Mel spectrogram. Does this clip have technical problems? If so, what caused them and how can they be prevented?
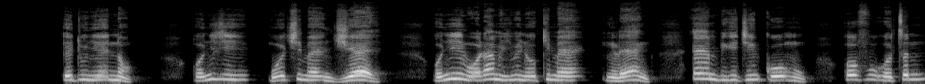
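Yes. Generation loss, likely from about four lossy encodes consistent with Opus at 64 kbit/s, stacks quantisation noise throughout, making the speech swirly, hollow and smeared, with blurred attacks. Keep a lossless master and encode to a lossy format only once, at the final step.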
